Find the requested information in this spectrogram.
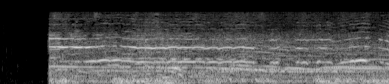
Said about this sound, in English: The sounds of drums, applause, and cries of joy from the faithful welcomed Pope Francis.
